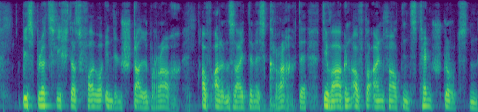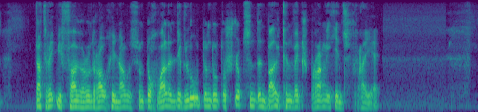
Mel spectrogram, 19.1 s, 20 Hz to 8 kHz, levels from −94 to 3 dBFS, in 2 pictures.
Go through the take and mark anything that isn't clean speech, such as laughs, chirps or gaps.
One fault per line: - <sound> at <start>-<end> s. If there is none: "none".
none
